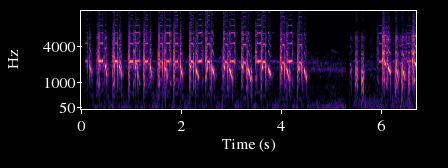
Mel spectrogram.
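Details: Grey francolin calling in the Dakhni teetar style: a rapid run of harsh, shrill, evenly spaced squawking notes, roughly four each second, breaking off into a short pause before a ragged burst resumes.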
